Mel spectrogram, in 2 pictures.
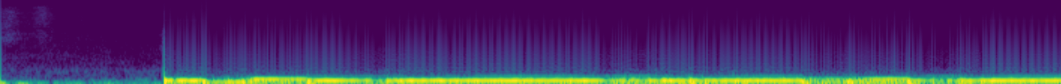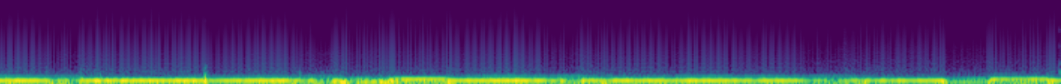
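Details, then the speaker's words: Continuous low, steady mechanical hum from a left ventricular assist device (LVAD), an implanted pump that moves blood for the heart, replacing normal heart sounds. "that sounds kind of cool and groovy but that's not a normal heart sound that is the sound of an lvad a left ventricular assist device these are tiny machines implanted wait for it inside the heart that literally pump blood for your heart"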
